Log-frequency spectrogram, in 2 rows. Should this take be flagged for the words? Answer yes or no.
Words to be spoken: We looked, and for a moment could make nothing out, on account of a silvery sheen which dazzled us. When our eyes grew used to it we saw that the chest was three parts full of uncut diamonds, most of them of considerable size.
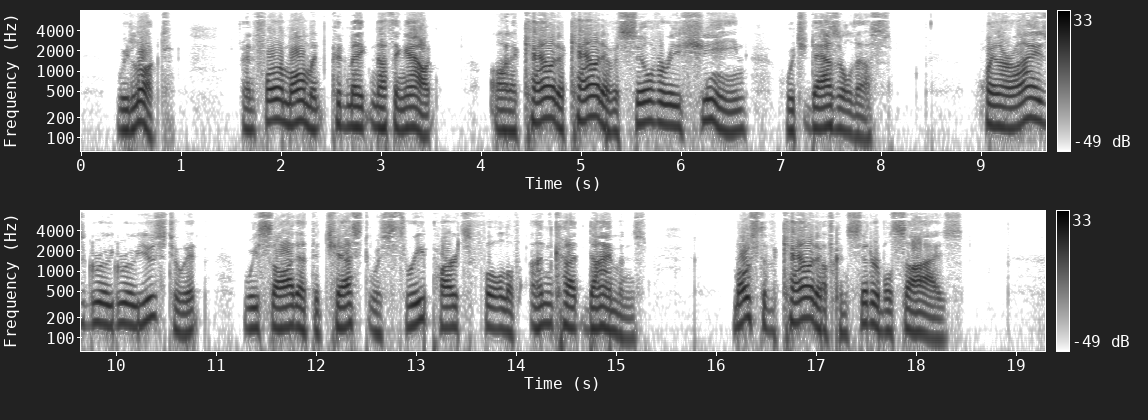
yes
